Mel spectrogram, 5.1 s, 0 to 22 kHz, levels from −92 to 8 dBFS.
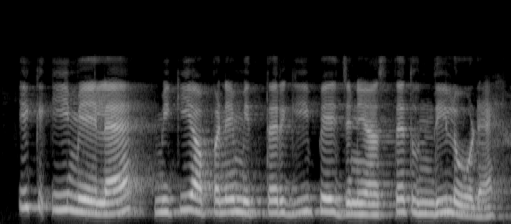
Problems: echo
